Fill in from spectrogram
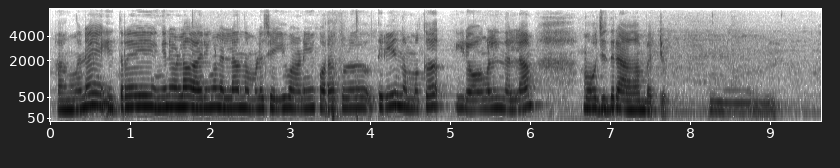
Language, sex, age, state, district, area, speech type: Malayalam, female, 45-60, Kerala, Kottayam, rural, spontaneous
